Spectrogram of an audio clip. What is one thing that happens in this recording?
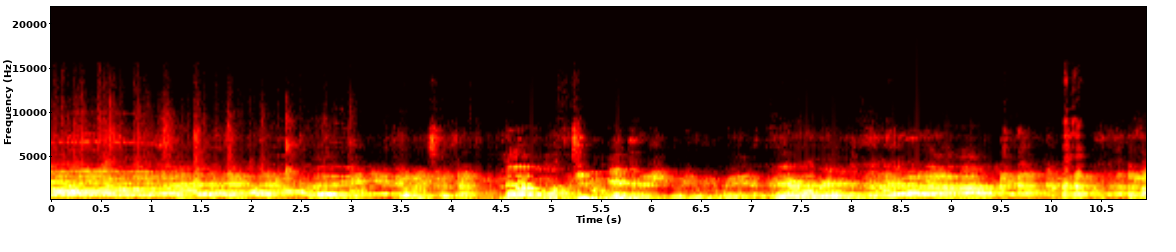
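A second man answers through a microphone and loudspeakers.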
